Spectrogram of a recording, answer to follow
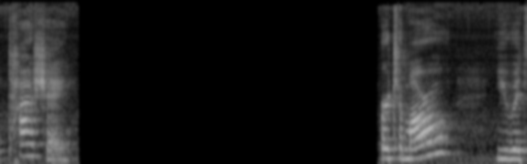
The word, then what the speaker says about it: tá sé: For it is as in today you say tash.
